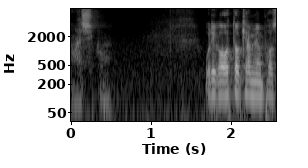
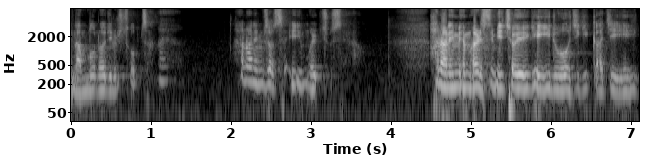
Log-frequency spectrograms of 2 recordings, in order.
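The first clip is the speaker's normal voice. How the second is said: earnest crying-out prayer to God; pleading prayer; 5 semitones higher, 7 dB louder than usual. Acted. Pastor modeling prayer for the church, earnest plea. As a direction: pour out the heart to God.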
